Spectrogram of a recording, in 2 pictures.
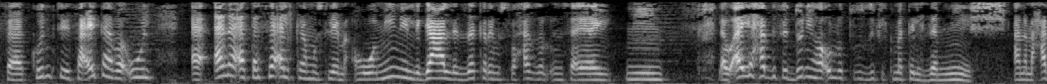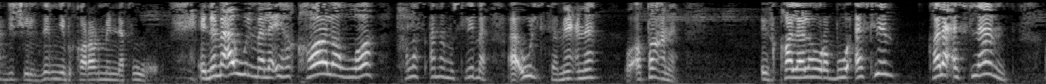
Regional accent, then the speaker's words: Egypt; مش أنا كمصرية، أو أنا كست

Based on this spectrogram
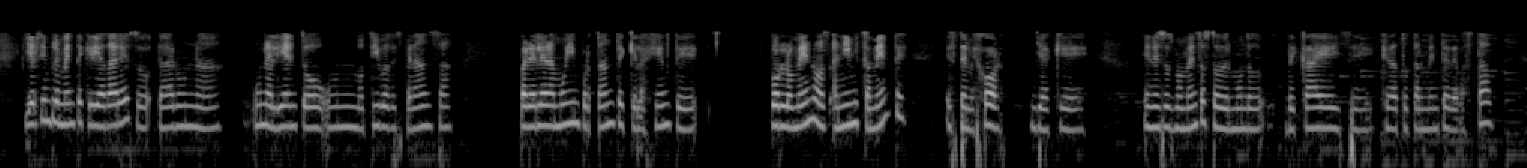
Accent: Ecuador; Es algo que, como ecuatorianos, nos llena muchísimo

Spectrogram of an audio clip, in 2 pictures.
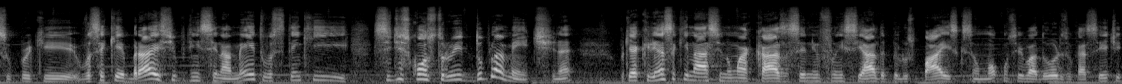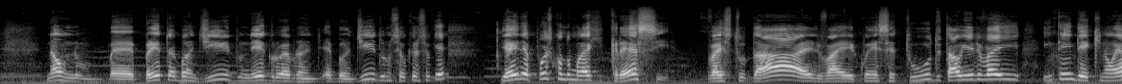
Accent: Osasco, São Paulo, Brazil; eu nasci em favela, em Osasco.

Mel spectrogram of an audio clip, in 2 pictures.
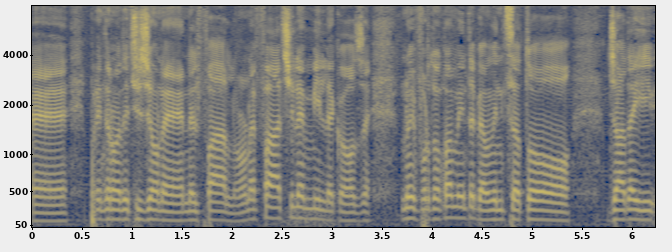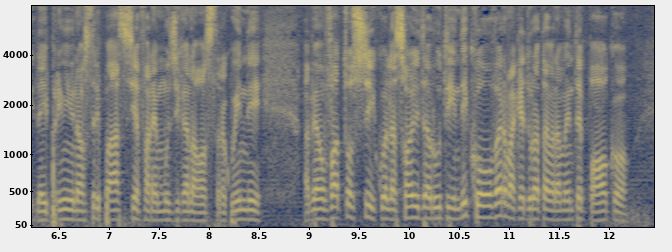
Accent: New Zealand; first language English; Italian is a second language; now in Italy; sono originario della Nuova Zelanda, cresciuto con madrelingua inglese, quindi mi viene naturale cantare in inglese.

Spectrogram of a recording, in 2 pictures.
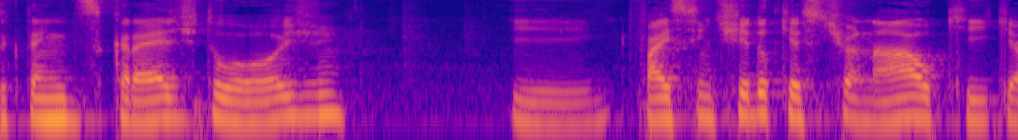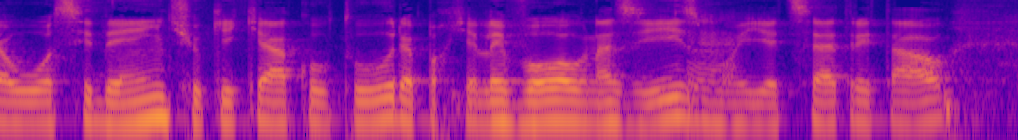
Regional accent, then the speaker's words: Brazil; nós somos brasileiros em 2016, jovens

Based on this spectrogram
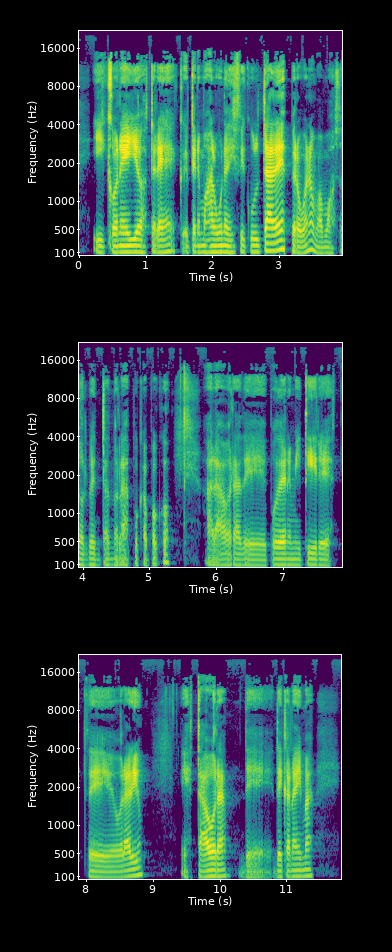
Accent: Canary Islands, Spain; Yo que soy de Canarias, tengo muchos lazos con Venezuela

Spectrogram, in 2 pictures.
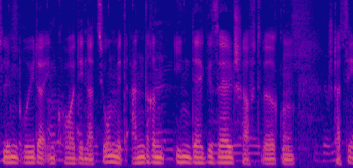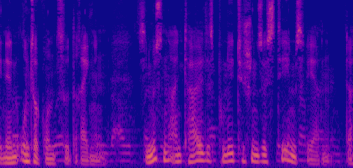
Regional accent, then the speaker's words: Cairo, Cairo Governorate, Egypt; Ich bin in Kairo aufgewachsen.

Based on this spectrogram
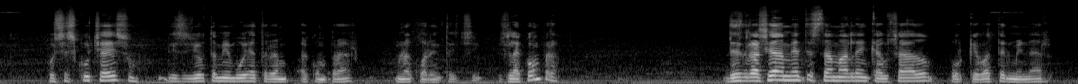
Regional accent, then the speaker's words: Mexico; como buenos mexicanos, a emborracharnos

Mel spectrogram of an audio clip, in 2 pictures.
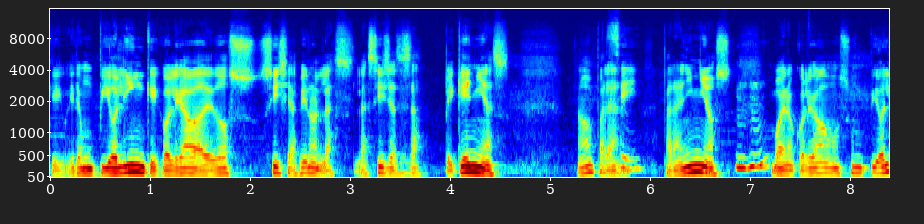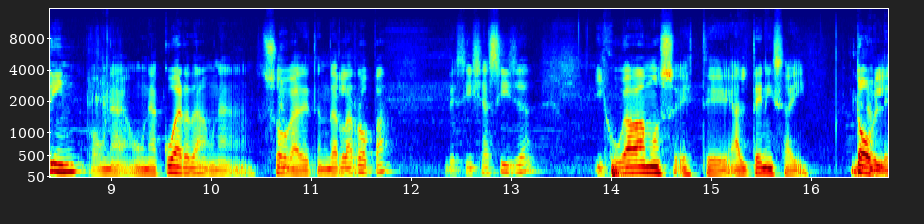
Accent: Trelew, Chubut, Argentina; yo nací en Trelew. Uh-huh. En la provincia del Chubut, sí, en el sur.

